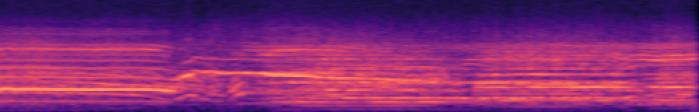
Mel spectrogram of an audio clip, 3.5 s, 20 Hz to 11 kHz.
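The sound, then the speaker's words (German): A large crowd cheers and shouts steadily, many voices merging into a loud, continuous roar with rising and falling calls throughout. The cheering is in Berlin at the outbreak of the First World War in 1914. “Einstein konnte nicht in den Jubel einstimmen, der in Berlin herrschte.”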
